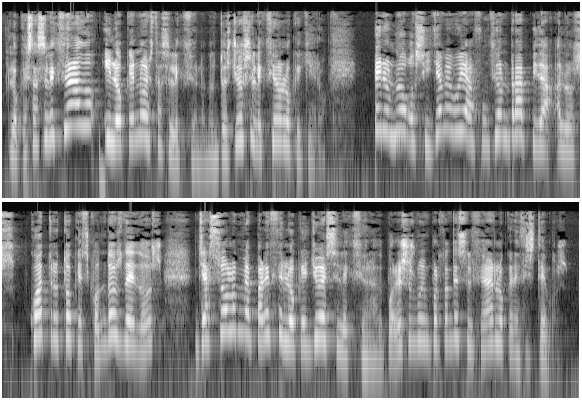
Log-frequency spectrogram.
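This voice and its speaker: A woman's voice: high voice, big pitch swings, fast talker, sharp tone. A woman giving a casual spoken tutorial, talking straight to viewers and repeating aloud what her phone reads out. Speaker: instructor showing phone accessibility settings.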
